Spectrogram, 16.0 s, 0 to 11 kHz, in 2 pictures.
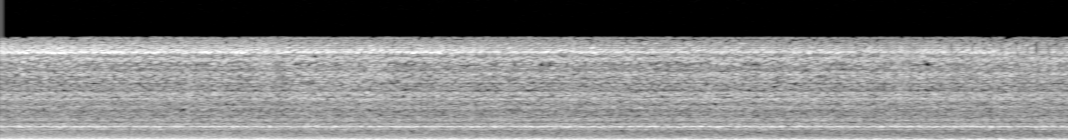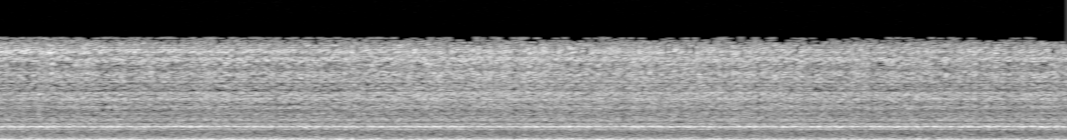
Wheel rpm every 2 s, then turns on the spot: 0, 0, 0, 0, 0, 0, 0, 0.
none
